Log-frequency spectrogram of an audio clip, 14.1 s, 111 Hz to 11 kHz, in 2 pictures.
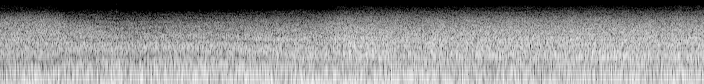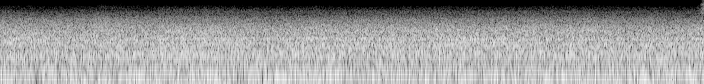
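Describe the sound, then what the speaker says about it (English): Ebor Falls on the Waterfall Way in New South Wales, with top falls of 27 meters and lower falls of 63 meters, roars in a steady, dense wash of rushing water heard from a walkway, unbroken throughout. "spectacular waterfall."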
